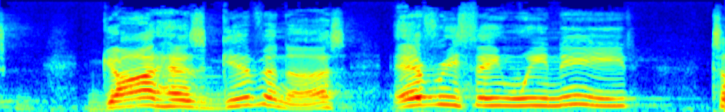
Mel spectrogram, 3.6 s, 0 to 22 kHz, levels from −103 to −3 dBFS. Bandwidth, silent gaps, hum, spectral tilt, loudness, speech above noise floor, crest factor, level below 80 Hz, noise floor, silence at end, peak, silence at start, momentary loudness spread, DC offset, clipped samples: 17 kHz; none; none; -4.5 dB/octave; -25 LUFS; 28 dB; 20 dB; -64 dBFS; -52 dBFS; 0 s; -6 dBFS; 0.45 s; 13 LU; under 0.1%; under 0.1%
